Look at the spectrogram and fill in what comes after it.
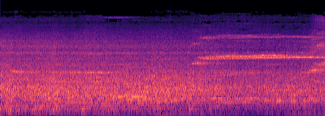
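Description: Limited express train running along the platform track, its wheels squealing with high, held tones from about four seconds in over the train's steady rumble.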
